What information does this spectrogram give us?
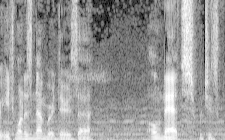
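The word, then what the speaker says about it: Onett: Now this place, I call it Onet. I've heard others pronounce it Onet, as in the number 1.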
